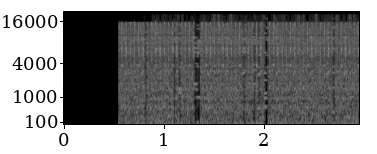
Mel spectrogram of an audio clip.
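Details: 2005 Nissan Wingroad (DBA-Y12), 103,064 km: loud steady roaring hiss from the alternator over the running engine, believed to be a worn bearing; fixed by replacing it with a rebuilt alternator.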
